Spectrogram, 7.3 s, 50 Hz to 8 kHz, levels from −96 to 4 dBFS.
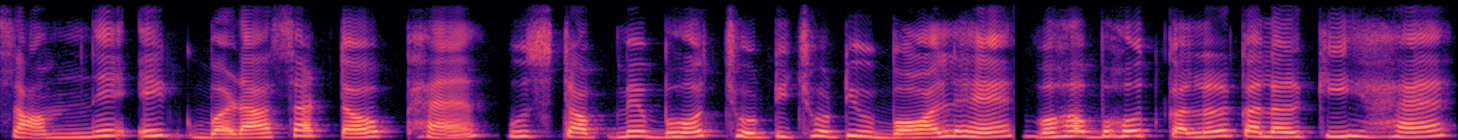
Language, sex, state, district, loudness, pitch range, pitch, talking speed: Hindi, female, Maharashtra, Pune, -20 LUFS, 245-295 Hz, 275 Hz, 165 wpm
